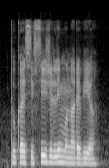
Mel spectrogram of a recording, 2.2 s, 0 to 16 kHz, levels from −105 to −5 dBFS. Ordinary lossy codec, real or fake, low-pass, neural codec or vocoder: Opus, 32 kbps; real; 9.9 kHz; none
